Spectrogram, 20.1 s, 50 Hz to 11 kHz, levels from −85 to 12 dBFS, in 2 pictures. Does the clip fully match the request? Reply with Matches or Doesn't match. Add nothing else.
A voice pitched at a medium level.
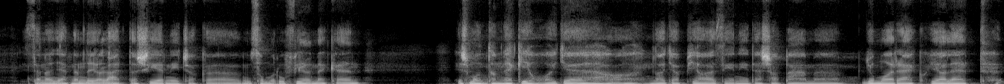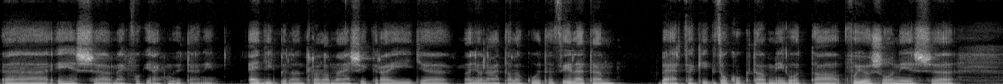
Matches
